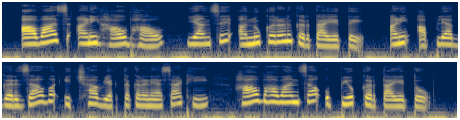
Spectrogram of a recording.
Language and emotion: Marathi, neutral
